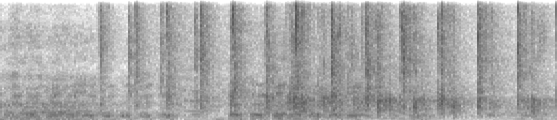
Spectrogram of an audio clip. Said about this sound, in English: Just because that joke was bad, I'm going to put an applause right there. Thank you. I'm going to put like an actual applause in. Sound effect.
